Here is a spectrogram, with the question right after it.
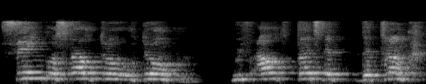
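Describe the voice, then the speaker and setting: The speaker has a Brazilian accent and a monotone, flat intonation at a very slow pace. The room echo is audible, but the background is quiet. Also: man. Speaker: martial arts instructor. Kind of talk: online class instruction. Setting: video call. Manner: halting in English. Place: home room. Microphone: camera far.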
